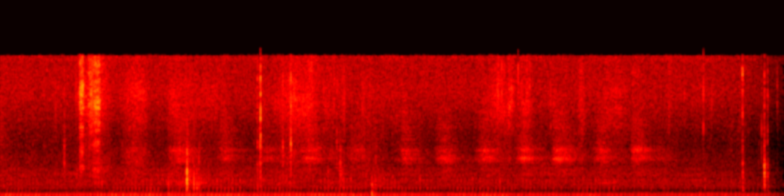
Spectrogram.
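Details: Playing kitten gives a continuous, even purr, a low droning rumble without breaks, over a few faint taps and rustles in a small room.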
